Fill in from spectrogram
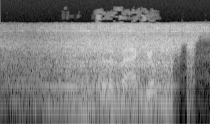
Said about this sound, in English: Is it a vacuum? That's vacuum.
